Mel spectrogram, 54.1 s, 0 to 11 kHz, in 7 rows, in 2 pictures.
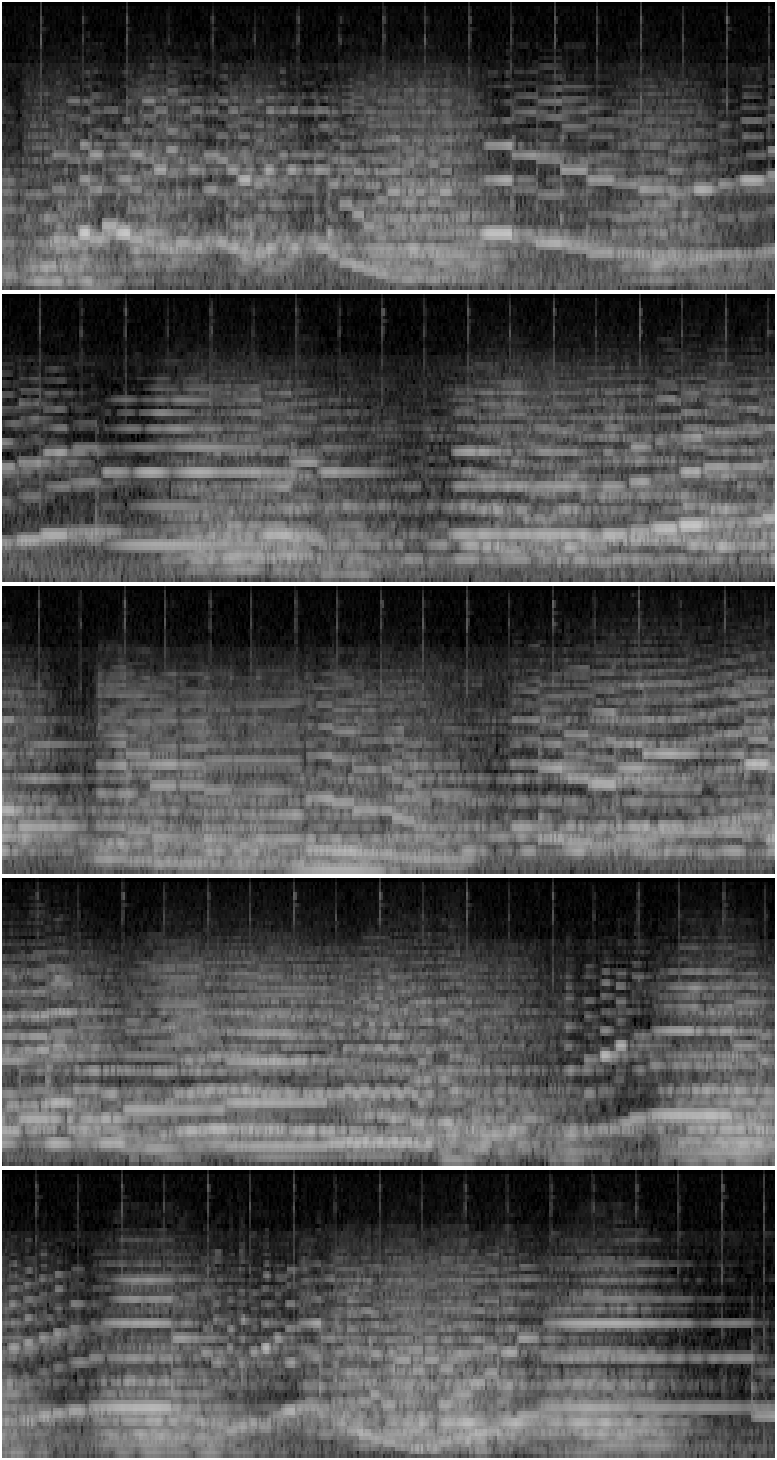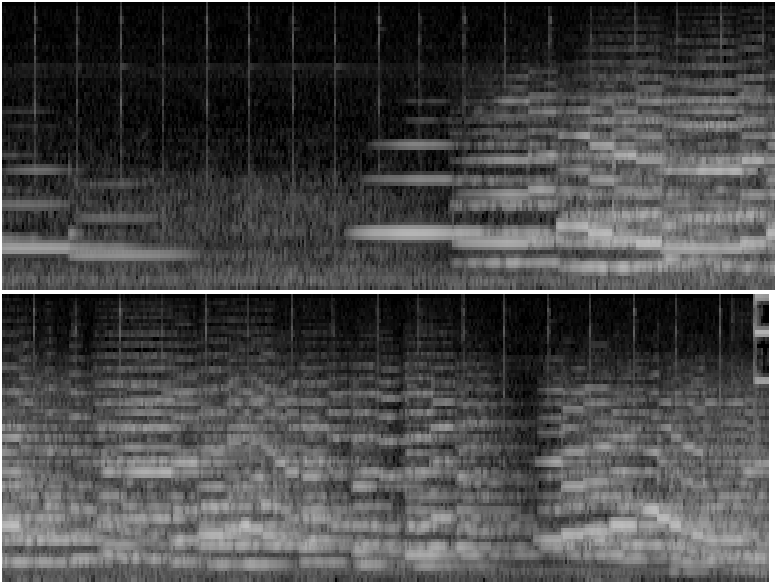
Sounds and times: Music: 0.0s - 54.0s
Tick-tock: 0.0s - 54.0s
Tick: 0.2s - 54.0s.

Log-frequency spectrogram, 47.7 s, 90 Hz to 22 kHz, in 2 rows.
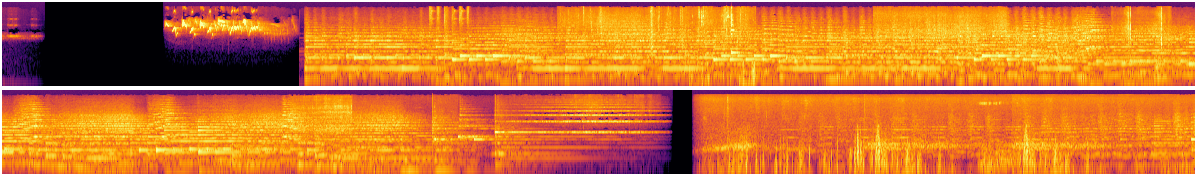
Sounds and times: Music: 6.0s - 37.3s, 39.6s - 47.7s.

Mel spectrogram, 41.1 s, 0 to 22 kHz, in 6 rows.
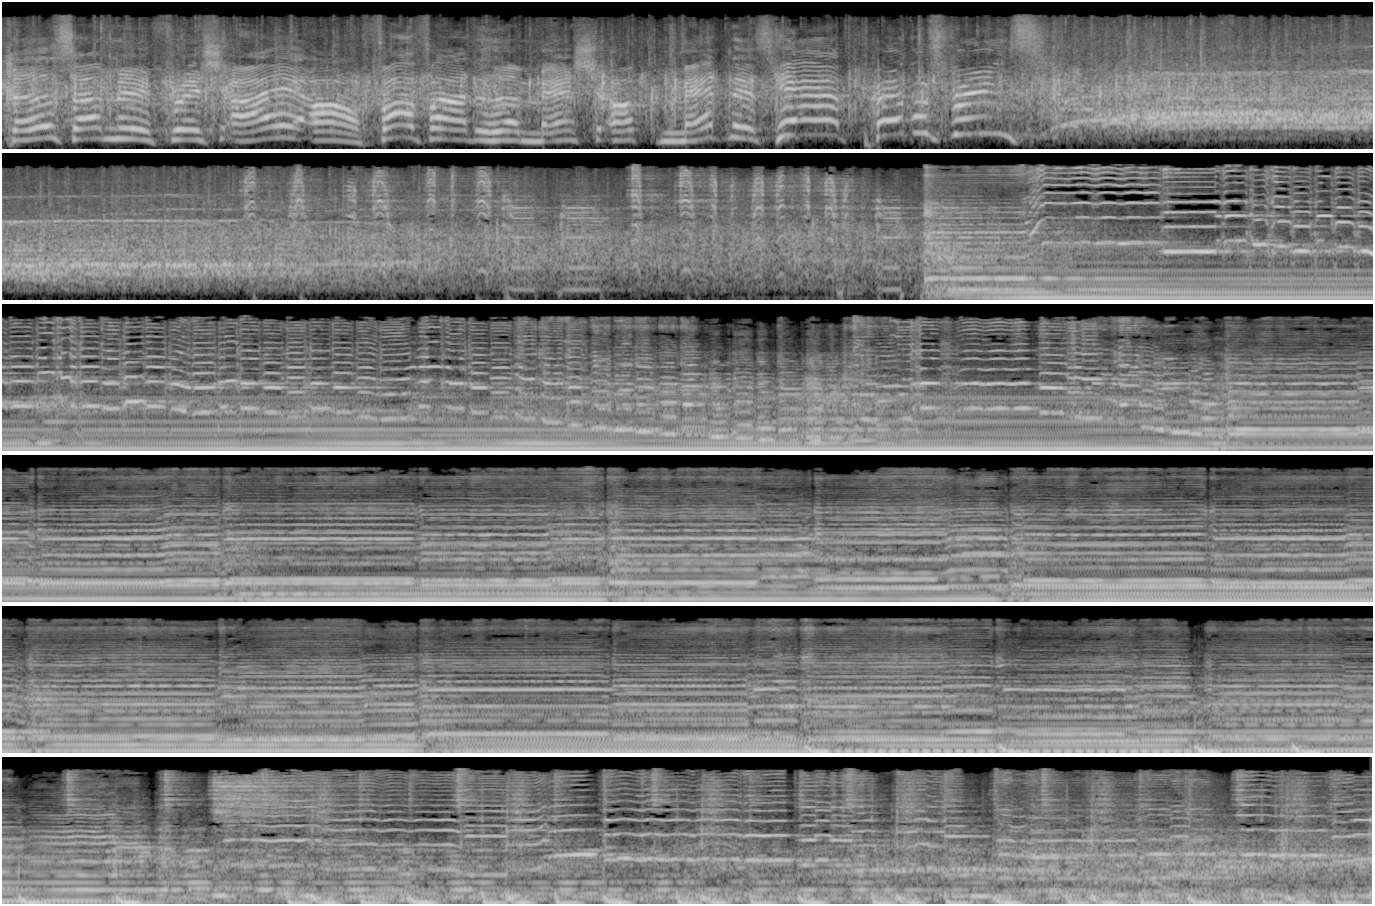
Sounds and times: Classical music: 11.2s - 41.1s.

